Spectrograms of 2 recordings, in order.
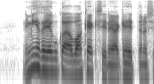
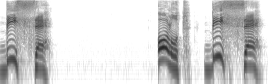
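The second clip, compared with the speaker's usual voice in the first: retold shout; 7 semitones higher, much slower than usual. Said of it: "huutaa sille tarjoilijalle".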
